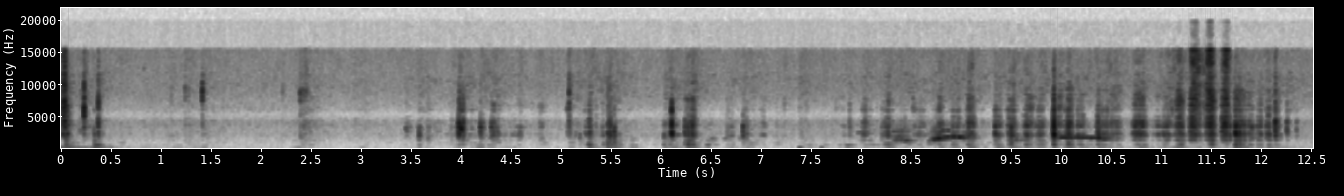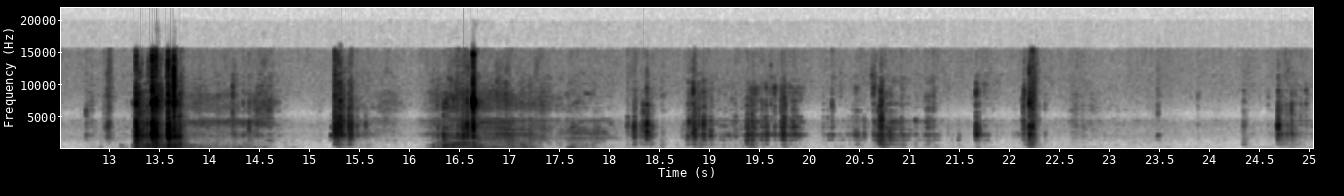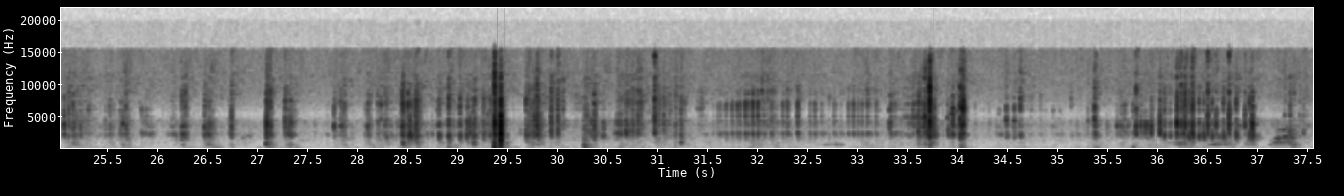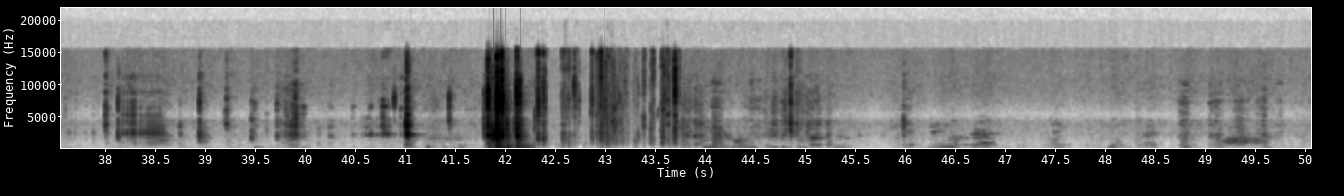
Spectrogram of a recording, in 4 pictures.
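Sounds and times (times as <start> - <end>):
hand tools scraping circuit board: 7.8 - 14.6.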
